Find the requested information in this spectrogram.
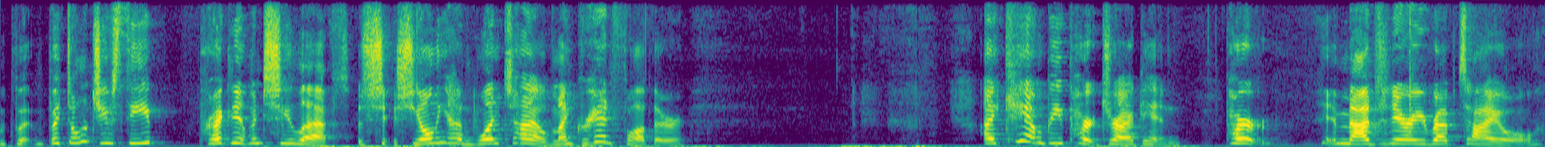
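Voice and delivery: a frightened protest that cracks into a laugh; panicked disbelief. Acted. Chris reels at the news.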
